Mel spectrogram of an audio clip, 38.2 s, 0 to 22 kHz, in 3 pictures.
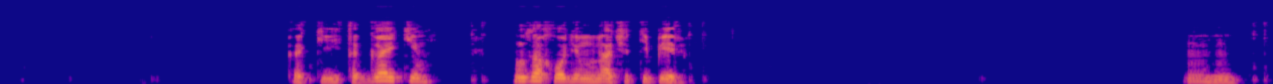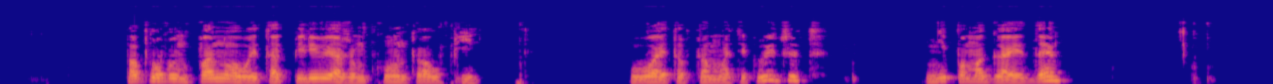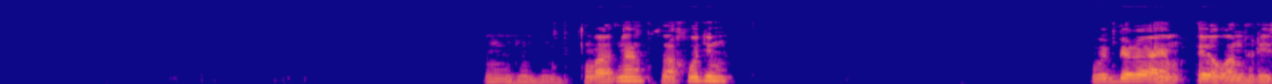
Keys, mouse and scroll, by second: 1.8-3.3 middle drag, 4.9-7.4 drag, 12.8 click, 14.3 click, 15.9 shift+click, 17.2 ctrl+p, 24.8 click, 31.2 click, 36.7 click, 37.7 l.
